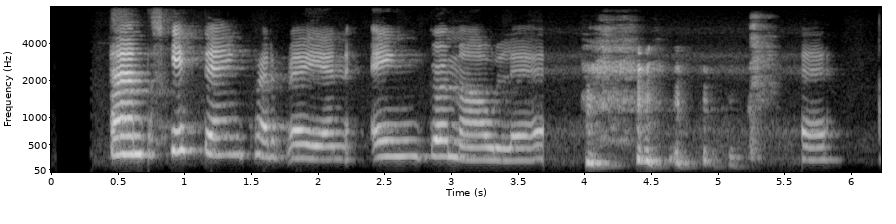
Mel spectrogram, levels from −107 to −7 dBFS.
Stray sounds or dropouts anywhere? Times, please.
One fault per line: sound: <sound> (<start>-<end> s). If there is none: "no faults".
sound: laugh (4.0-5.5 s)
